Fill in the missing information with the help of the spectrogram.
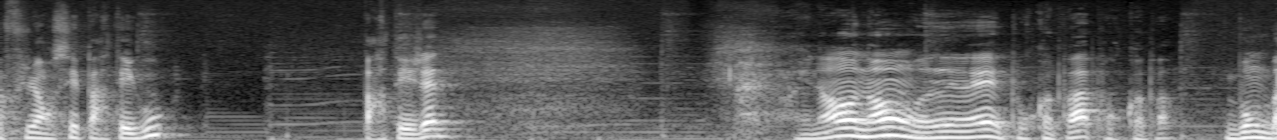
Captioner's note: sigh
